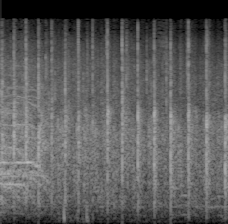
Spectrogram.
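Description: An audience applauds, starting as a dense wash of clapping that thins into a steadier, rhythmic patter of individual claps, at a moderate level with no voices.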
